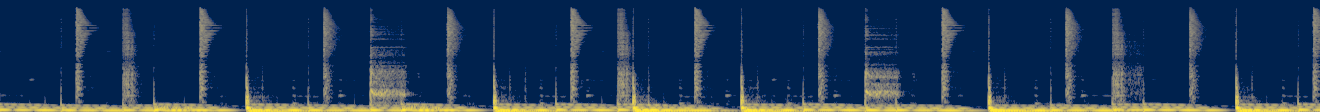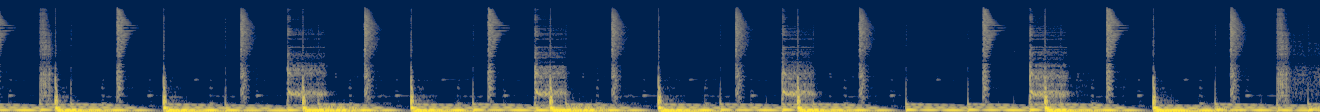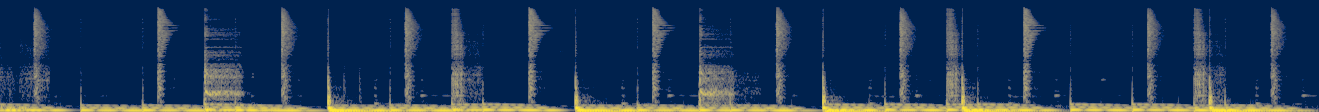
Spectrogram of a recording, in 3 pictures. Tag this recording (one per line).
beat
electro
loop
drum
